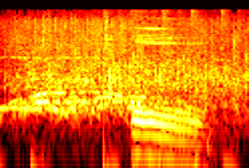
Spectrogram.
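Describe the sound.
An audience claps steadily for a couple of seconds, a dense, even wash of applause with some voices cheering over it and a few low thumps underneath.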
